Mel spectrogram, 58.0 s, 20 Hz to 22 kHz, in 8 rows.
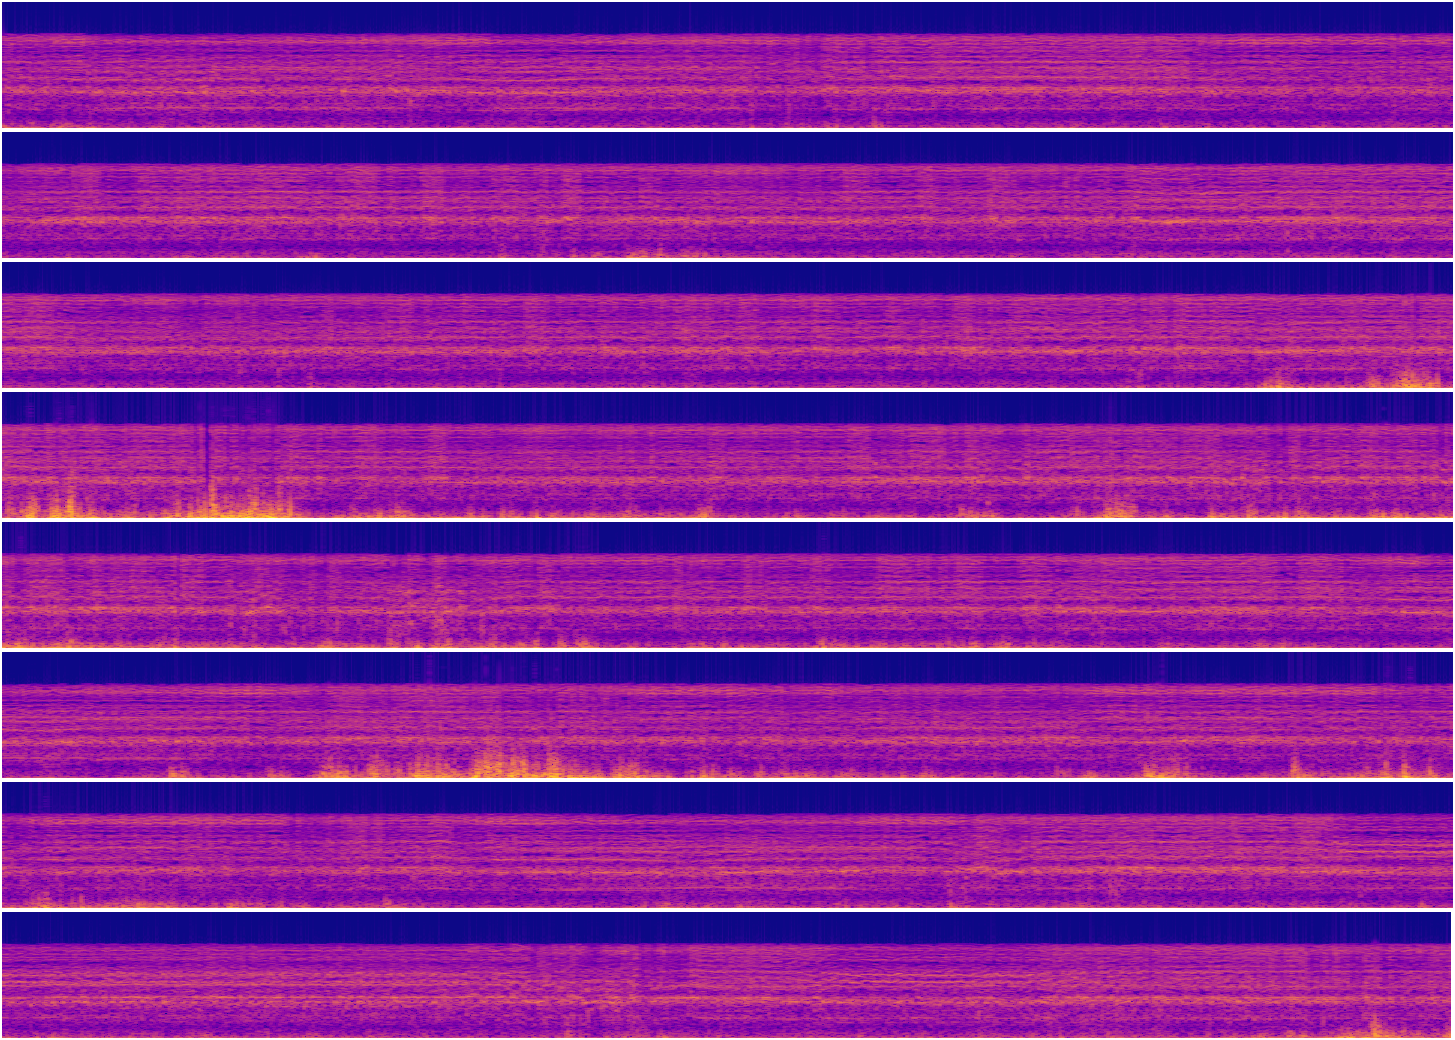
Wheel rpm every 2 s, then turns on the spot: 160, 170, 170, 170, 170, 170, 160, 170, 170, 170, 160, 170, 170, 170, 170, 160, 170, 160, 170, 170, 170, 170, 170, 160, 170, 160, 160, 160, 170.
none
